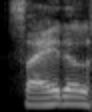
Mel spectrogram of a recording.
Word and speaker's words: Saito: It was a middle rope, Saito suplex. Did I pronounce that correctly? – Yeah. – Okay, good.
